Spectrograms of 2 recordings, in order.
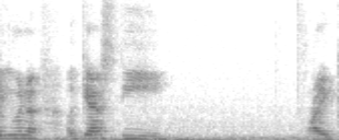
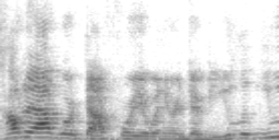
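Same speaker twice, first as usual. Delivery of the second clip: normal talking voice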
